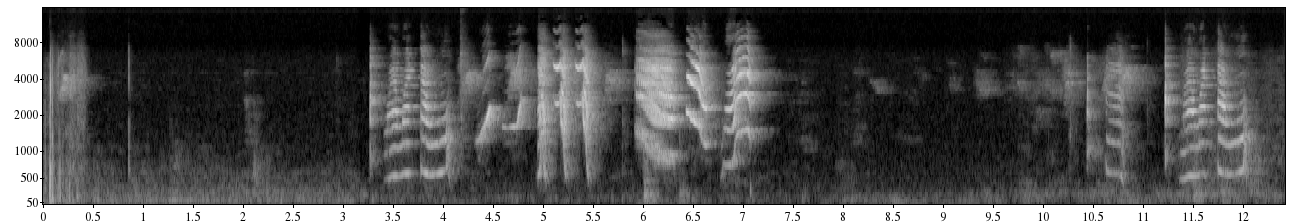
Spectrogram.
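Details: Talking pet ringneck parakeet, said to say "mummy papa": after a quiet start, a dense run of loud squawky, speech-like syllables with sliding harmonics, a pause, then another burst of similar rasping notes.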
